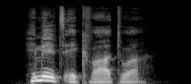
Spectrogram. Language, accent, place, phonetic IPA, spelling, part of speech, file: German, Germany, Berlin, [ˈhɪml̩sʔɛˌkvaːtoːɐ̯], Himmelsäquator, noun, De-Himmelsäquator.ogg
- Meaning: celestial equator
